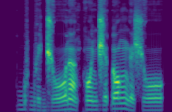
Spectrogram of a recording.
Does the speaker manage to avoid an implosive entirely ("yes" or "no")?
no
